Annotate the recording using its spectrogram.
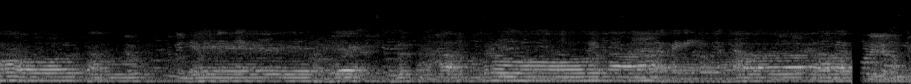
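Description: Several women sing a slow, steady chant together nearby.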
